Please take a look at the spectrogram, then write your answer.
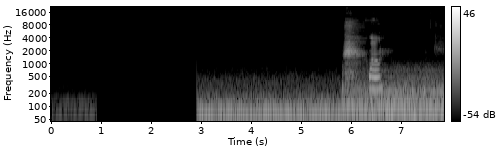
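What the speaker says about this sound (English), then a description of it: "You'll have to excuse the road noise." Near silence gives way to a steady, low rumble of road traffic at a highway rest area. The dull droning noise continues throughout, and a person briefly speaks over it near the end.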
